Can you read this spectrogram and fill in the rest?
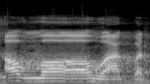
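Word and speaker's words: الله أكبر: Tidak boleh memanjangkan lafaz alifnya Allah. Allahu akbar. Tidak boleh dipanjangkan.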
